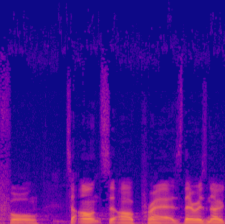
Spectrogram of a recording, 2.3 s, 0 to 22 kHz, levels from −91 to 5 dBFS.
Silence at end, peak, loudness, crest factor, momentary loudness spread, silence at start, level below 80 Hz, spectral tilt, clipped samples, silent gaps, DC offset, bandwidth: 0 s; -10 dBFS; -29 LUFS; 18 dB; 8 LU; 0 s; -58 dBFS; -6 dB/octave; under 0.1%; none; under 0.1%; 18.5 kHz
